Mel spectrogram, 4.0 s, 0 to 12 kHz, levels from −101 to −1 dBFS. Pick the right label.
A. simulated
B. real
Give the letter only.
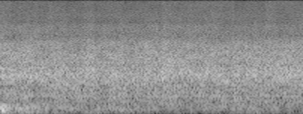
A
